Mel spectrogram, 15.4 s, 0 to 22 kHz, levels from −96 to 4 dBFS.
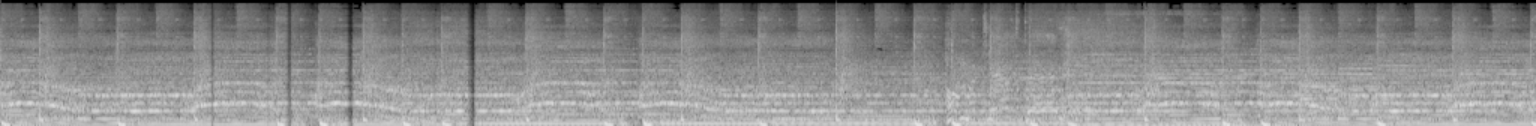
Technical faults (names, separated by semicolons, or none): repeated stalls (stutter); short stall from a late packet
